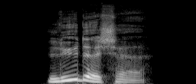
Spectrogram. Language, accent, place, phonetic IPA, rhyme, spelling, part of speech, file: German, Germany, Berlin, [ˈlyːdɪʃə], -yːdɪʃə, lüdische, adjective, De-lüdische.ogg
- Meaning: inflection of lüdisch: 1. strong/mixed nominative/accusative feminine singular 2. strong nominative/accusative plural 3. weak nominative all-gender singular 4. weak accusative feminine/neuter singular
